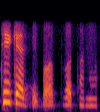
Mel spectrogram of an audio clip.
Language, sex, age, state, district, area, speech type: Punjabi, female, 30-45, Punjab, Fatehgarh Sahib, rural, conversation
